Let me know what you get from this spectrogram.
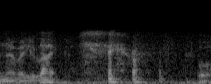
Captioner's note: chuckles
